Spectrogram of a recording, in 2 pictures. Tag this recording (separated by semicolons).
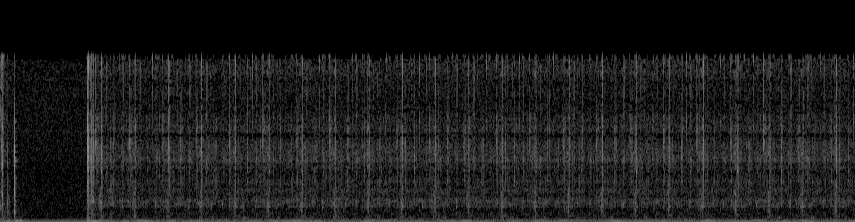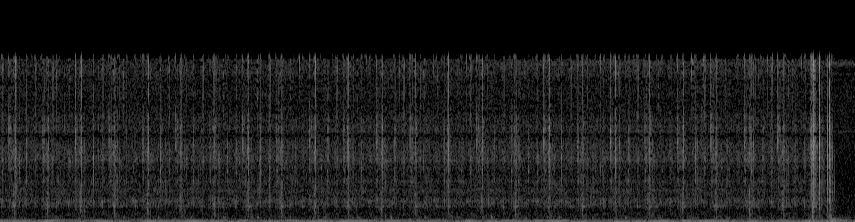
industrial; machinery; machine; POWER; coudre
